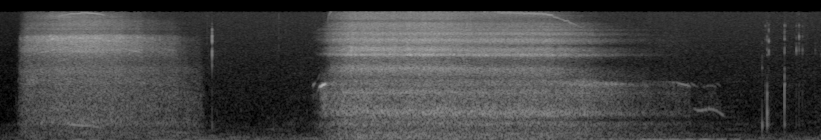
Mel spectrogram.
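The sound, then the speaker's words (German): Slow, deep breaths during a guided meditation: long, soft, airy hisses that build and fade, separated by short pauses, with no voices. “Dann nimm noch mal drei tiefe Atemzüge.”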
